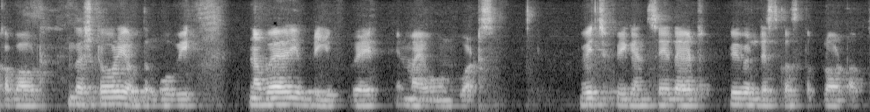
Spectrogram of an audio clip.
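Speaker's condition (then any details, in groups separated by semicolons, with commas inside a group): No condition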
